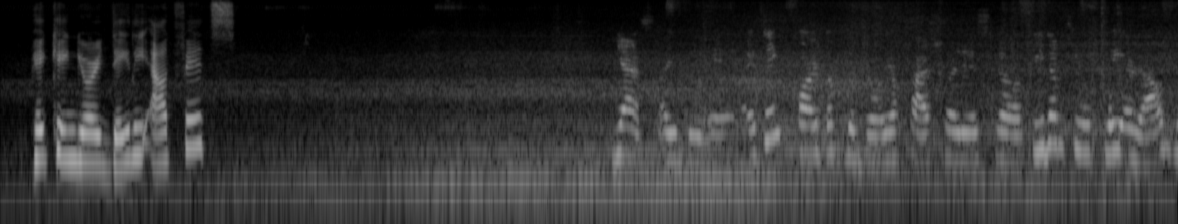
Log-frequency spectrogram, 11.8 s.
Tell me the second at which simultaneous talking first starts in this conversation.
none

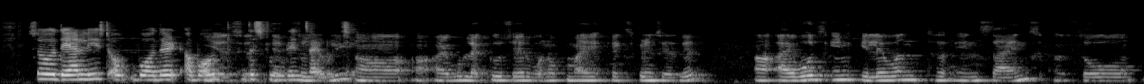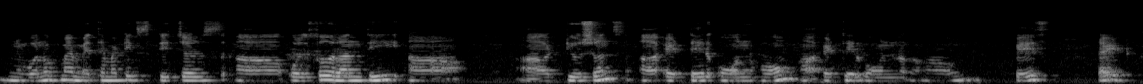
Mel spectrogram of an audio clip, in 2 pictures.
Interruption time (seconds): 2.0 s

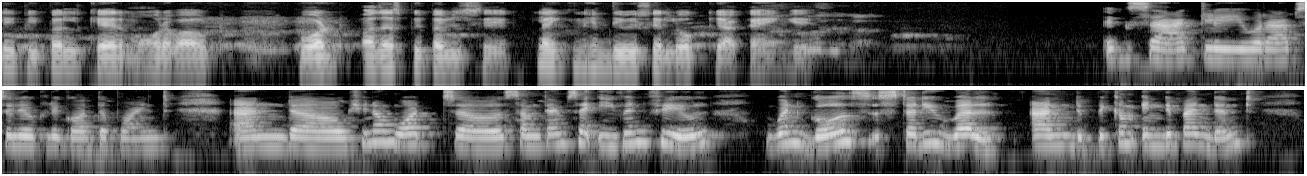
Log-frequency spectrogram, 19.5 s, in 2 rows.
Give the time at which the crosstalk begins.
none

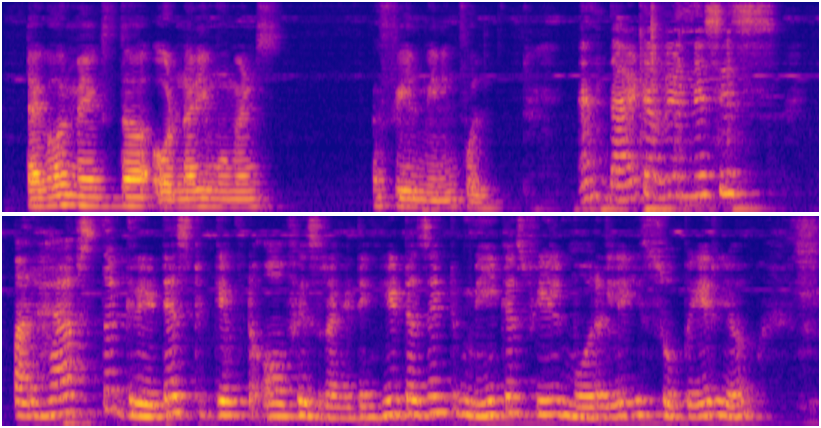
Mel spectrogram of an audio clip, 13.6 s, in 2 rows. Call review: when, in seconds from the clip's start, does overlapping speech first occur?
none

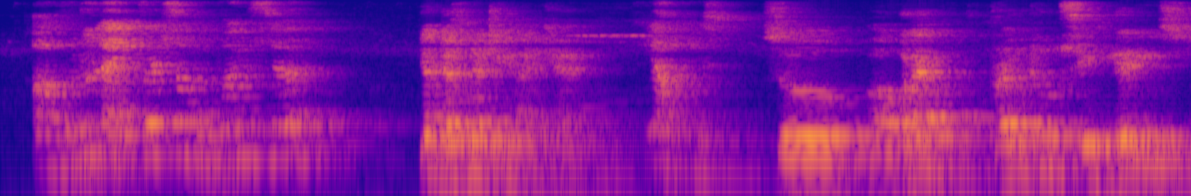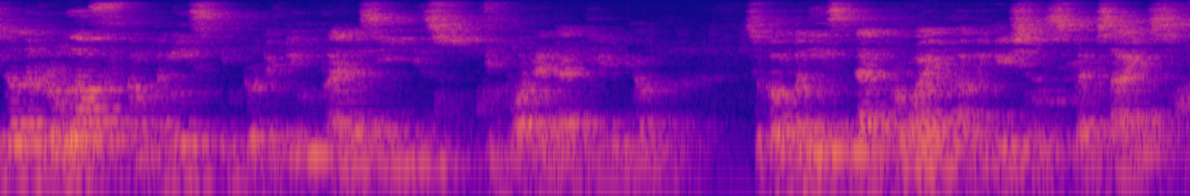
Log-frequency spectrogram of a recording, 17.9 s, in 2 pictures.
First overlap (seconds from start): none

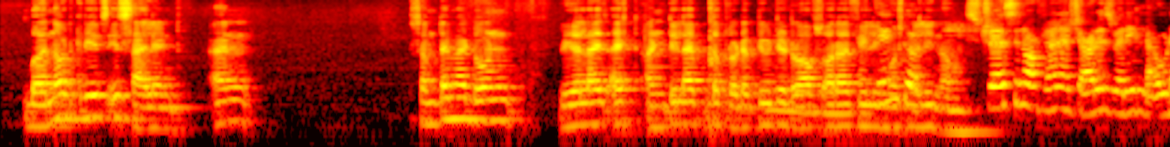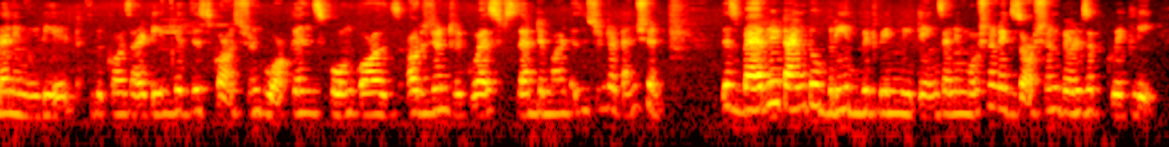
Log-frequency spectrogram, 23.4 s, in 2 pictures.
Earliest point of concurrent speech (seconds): 7.7 s

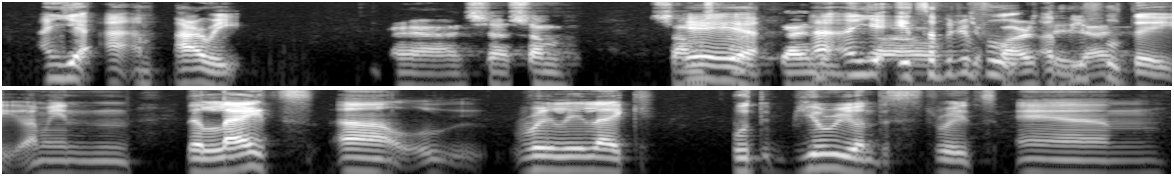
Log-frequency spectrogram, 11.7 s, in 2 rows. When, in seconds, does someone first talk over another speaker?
3.4 s

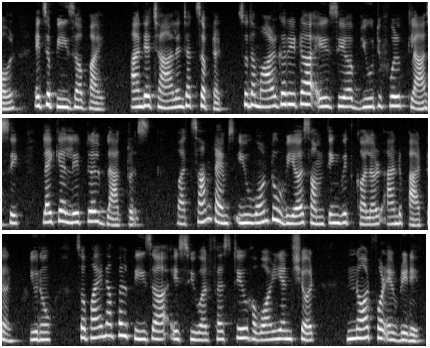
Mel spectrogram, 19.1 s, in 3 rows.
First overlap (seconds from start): none

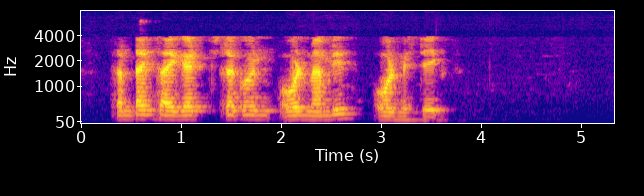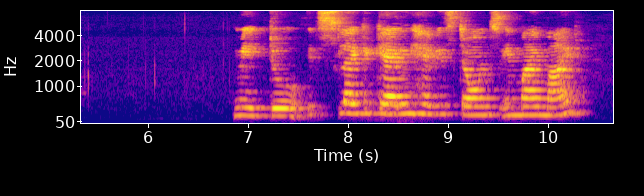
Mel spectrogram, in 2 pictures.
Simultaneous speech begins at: none

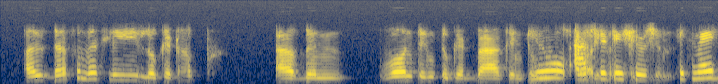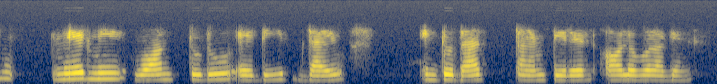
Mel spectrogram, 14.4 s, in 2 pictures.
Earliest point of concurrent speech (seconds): 5.3 s

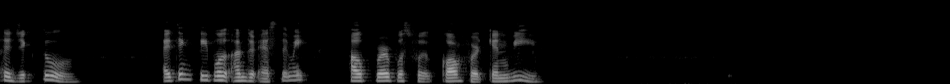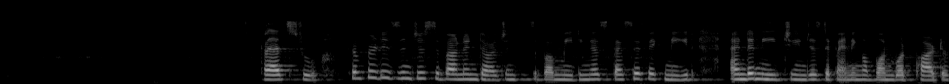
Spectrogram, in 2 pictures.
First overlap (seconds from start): none

